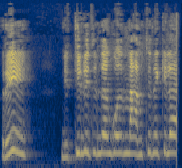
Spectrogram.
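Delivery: wife's high, loud plea to her husband; pleading protest. Acted. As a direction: call after him before he leaves. Wife pleads after husband storms.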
